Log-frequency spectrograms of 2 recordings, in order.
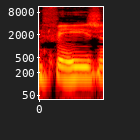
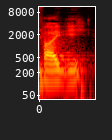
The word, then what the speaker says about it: Feige: Like you should honestly kind of maybe tip your hat to Kevin Feige and all those people for keeping it going. – Feige. – For the, it's spelled like beige. – So, I know, but that doesn't mean it's still Feige, though.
